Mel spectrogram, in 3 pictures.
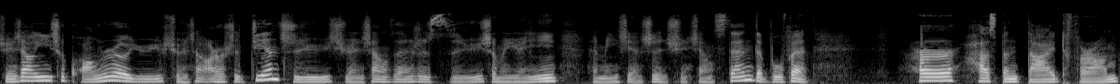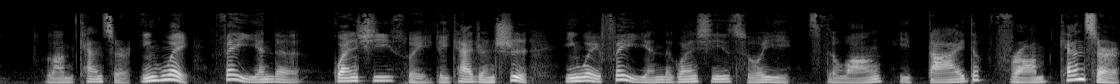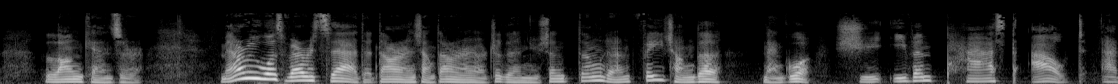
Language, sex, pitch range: Chinese, male, 105-150 Hz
